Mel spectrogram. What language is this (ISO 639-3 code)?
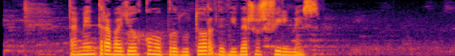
glg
